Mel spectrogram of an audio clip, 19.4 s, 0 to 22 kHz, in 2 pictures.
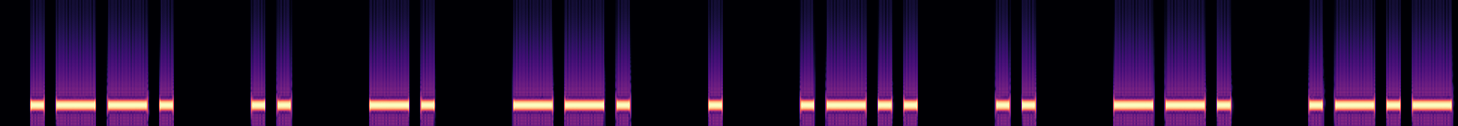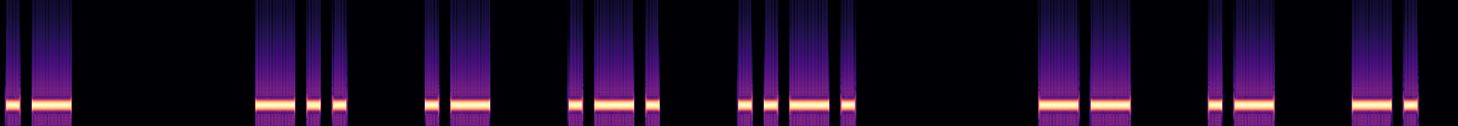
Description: Morse code, heard as a keyed tone, about 14 wpm, spaced as for 10 wpm, 680 Hz. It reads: PINGELIG. DARF MAN
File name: Morsekurs / Witze / Witz 07.November 2023 50 F70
